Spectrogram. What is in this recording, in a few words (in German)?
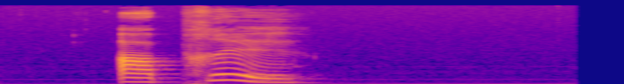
"April", German; masculine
